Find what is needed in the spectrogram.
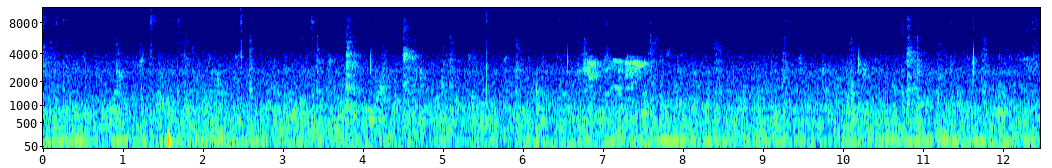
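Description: A pen writing on paper: faint scratching and small ticks over a steady low hum, with one sharp click about one and a half seconds in.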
